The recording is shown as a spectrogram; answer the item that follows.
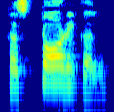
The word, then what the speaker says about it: historical: a stress equal historical so how many you have four syllables again so on the third syllable so one two three okay you have to stress on t in between s and t historical okay next how many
